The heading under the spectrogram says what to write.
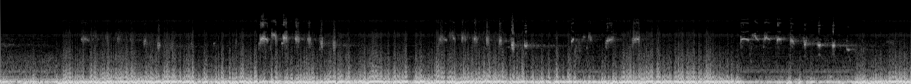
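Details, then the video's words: Bald eagles at a nest and territory on Hornby Island, a male and a female both calling as one lands on a short left branch: high, thin chittering notes falling in pitch, in three bursts, over a constant heavy low rumble. "hearing both a male and female call"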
